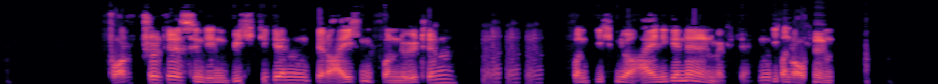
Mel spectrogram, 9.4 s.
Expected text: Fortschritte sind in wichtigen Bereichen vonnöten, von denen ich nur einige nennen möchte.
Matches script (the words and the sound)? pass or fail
fail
